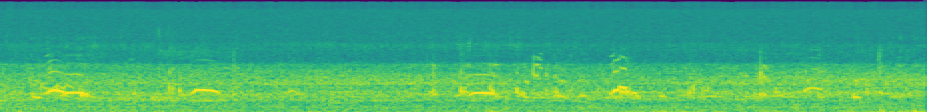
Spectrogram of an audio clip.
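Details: Migrating Tundra Swans at a spring stopover in southwestern Ontario, near Pinery Provincial Park. A few clear, slurred hooting notes sound about once a second over a constant murmur of distant flock calls and low rumble.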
